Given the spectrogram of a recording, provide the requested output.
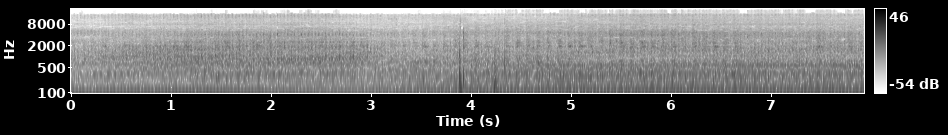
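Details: Skoda Octavia A5 2.0 TDI 125 kW diesel at cold start: a rough, loosely regular tapping or ringing about three per second over the idle clatter. Cold-start knock, cause unknown.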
